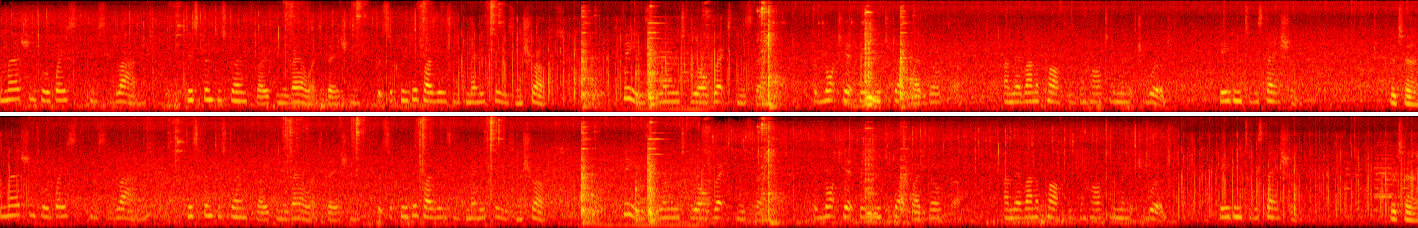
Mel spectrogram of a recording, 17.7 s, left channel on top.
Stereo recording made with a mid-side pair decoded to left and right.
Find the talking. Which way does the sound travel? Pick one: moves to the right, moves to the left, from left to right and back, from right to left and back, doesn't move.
doesn't move.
